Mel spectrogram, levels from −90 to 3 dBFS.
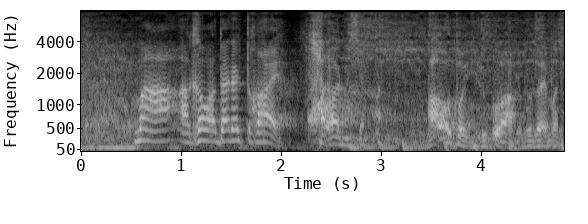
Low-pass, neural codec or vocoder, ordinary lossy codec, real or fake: none; codec, 16 kHz, 16 kbps, FunCodec, trained on LibriTTS, 50 frames a second; none; fake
